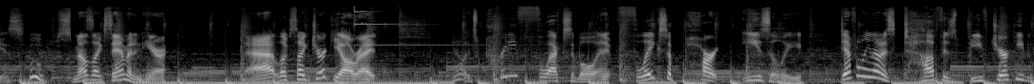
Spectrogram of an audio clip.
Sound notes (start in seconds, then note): 3.4 bell dings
